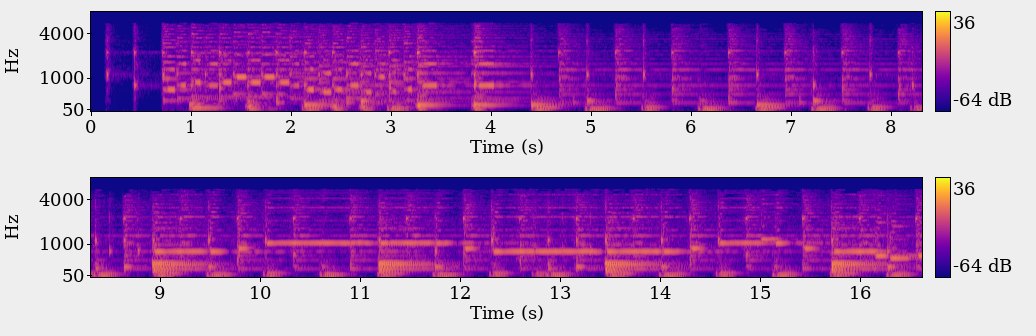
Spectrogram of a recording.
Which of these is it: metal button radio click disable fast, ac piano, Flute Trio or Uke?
Uke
